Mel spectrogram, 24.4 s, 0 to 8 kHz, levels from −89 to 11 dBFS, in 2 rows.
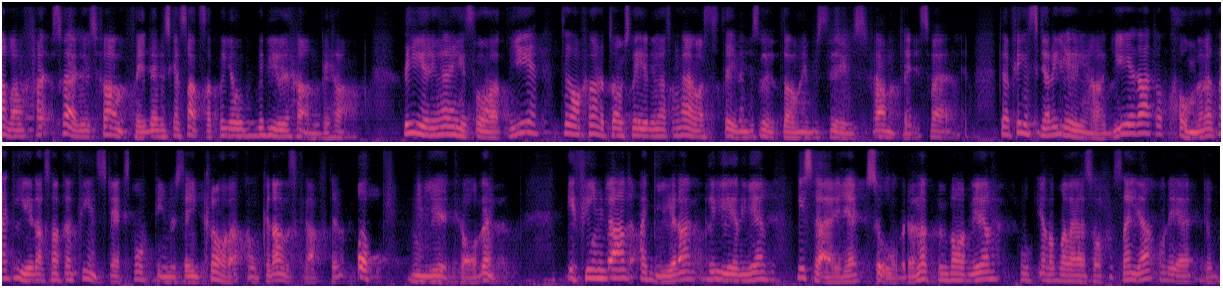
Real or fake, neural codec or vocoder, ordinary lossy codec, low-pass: fake; codec, 16 kHz, 1 kbps, FreqCodec, smaller model; none; 7.2 kHz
